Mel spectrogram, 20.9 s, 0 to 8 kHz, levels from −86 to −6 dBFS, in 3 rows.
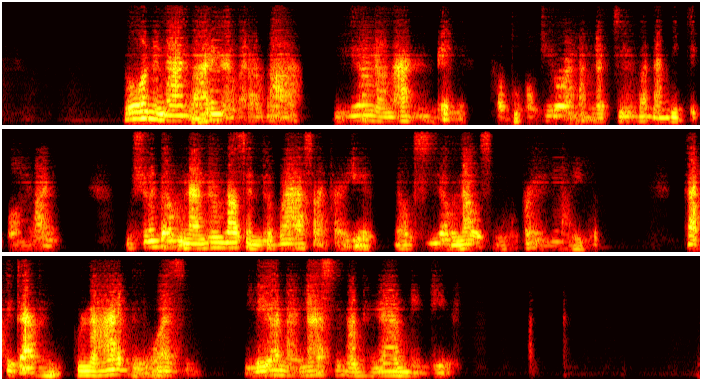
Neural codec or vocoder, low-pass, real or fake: codec, 44.1 kHz, 0.9 kbps, DAC; 7.2 kHz; fake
